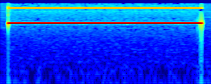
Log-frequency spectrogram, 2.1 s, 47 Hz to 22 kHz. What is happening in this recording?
sample of gameboy with 32mb card and i kimu software
layer, boy, game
